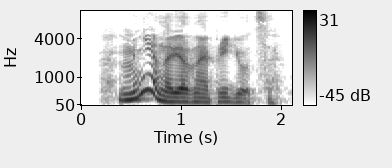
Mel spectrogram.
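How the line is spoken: Grumbled. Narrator (Russian): проворчала миссис Коннавер

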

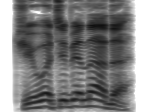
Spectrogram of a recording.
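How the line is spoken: Shout. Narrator (Russian): крикнул он

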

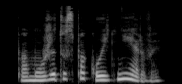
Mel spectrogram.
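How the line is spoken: Gentle, tender. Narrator (Russian): ласково произносит Самина

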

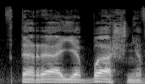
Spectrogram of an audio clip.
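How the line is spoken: Roar. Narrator (Russian): взревел он

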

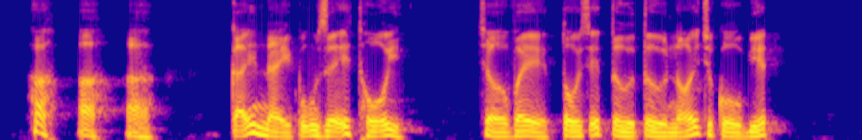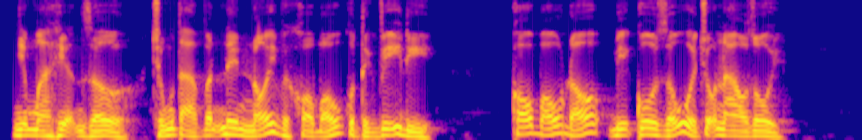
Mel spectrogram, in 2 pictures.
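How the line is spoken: Faint dry laugh. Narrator (Vietnamese): Triệu Ngọc cười nhạt một tiếng

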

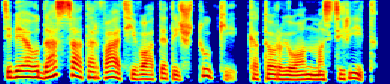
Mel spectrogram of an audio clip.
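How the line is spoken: Quiet. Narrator (Russian): тихо произнесла миссис Умляут

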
